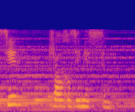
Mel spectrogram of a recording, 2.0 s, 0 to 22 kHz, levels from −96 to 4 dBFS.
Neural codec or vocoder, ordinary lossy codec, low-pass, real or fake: none; none; 7.2 kHz; real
